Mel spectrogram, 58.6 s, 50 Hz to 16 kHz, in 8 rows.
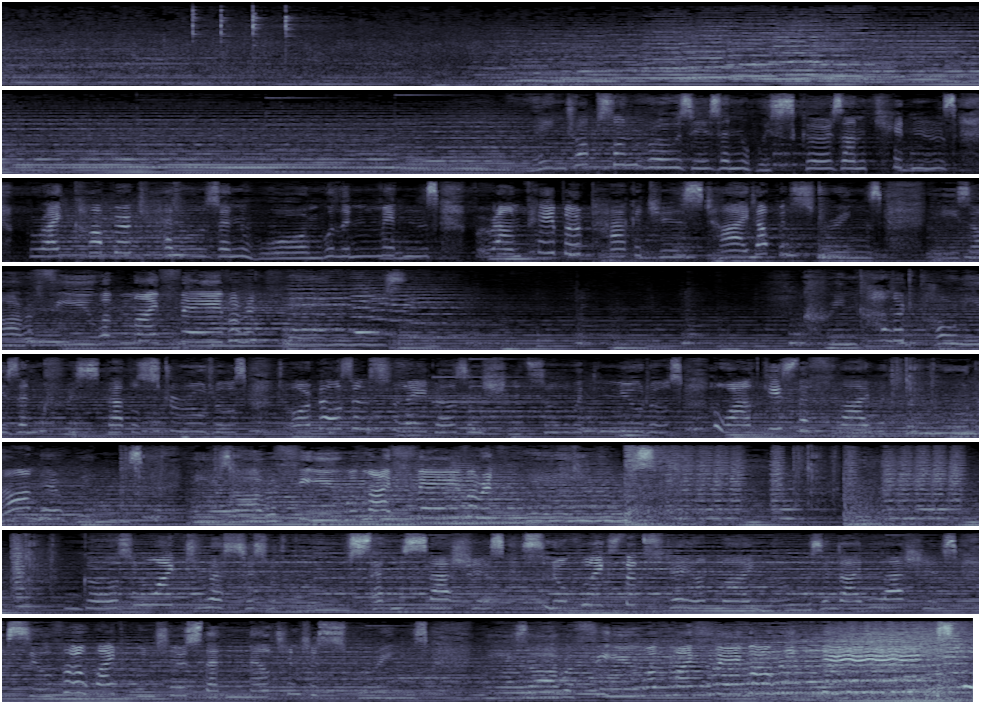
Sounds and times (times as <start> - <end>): Music: 0.0 - 58.5.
